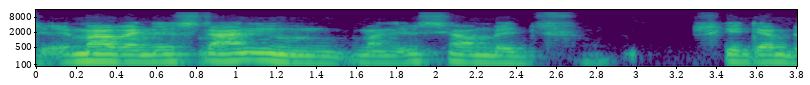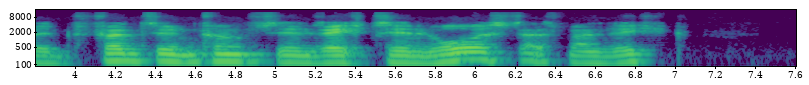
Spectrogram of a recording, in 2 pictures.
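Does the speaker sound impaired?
Yes: spastic tetraparesis; from birth, oxygen deprivation during delivery, umbilical cord around neck, considered incurable; largely resolved by own account, age 62.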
